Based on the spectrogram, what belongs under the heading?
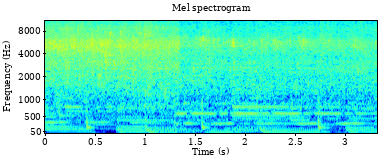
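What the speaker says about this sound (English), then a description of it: "We go in with the white wine." Tiger prawns sizzling in a pan after a splash of white wine goes in, a steady close hiss and crackle with a low hum underneath.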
